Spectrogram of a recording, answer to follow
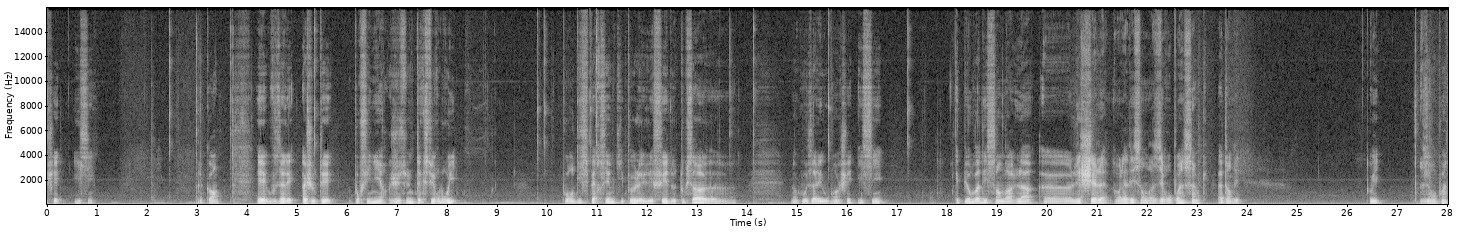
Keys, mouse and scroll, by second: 0.0-2.9 drag, 3.0-9.8 middle drag, 5.2 click, 9.8 click, 10.8 click, 13.4-14.3 scroll up 4, 15.6-17.6 drag, 17.8-18.6 scroll up 2, 18.6 middle click, 19.2-20.1 scroll up 2.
